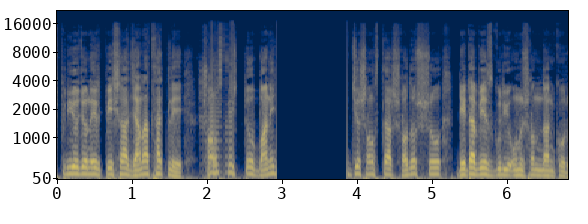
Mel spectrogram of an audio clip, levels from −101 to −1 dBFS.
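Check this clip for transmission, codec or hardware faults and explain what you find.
Two faults are audible in this speech clip, both in delivery rather than in the recording.

Robotic sound from repeated short buffers, 1.91 to 2.34 s: the likely cause is audio arriving too seldom, so the last fragment, about 5.3 ms, is looped while most of the real sound is skipped. The loop imposes a fixed 188 Hz buzz, making the speech rigid and metallic.

Rebuffering stall, 2.93 to 3.88 s: playback ran out of downloaded audio and halted until more arrived. The sound drops to silence, then resumes exactly where it stopped, with nothing missing but about 0.94 s of extra time added.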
